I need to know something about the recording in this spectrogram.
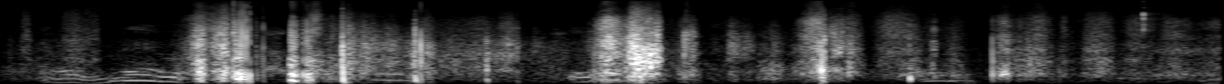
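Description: Close rustling and handling noise against the microphone: a run of sharp crackles and knocks, with a brief wavering vocal sound about half a second in.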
